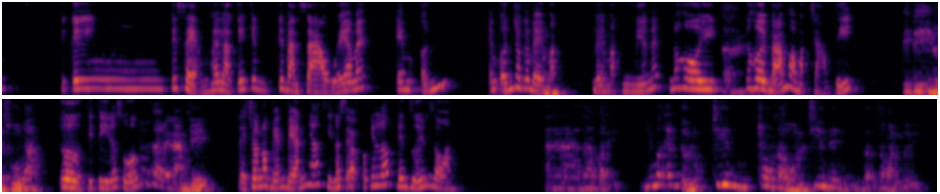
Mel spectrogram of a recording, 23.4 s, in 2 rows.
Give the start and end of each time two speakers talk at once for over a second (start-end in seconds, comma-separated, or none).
none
